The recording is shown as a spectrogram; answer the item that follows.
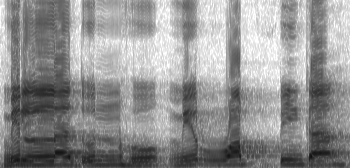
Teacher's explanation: nun yang bertemu dengan ra atau nun yang bertemu dengan lam ini diganti langsung dengan huruf sesudahnya yang disukun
